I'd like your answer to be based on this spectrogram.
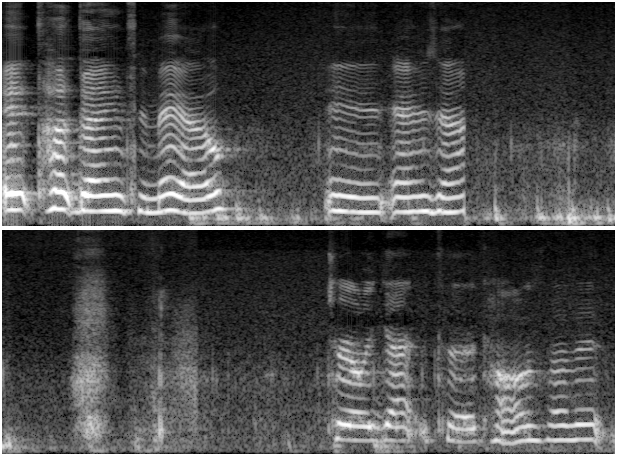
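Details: Dysarthria in a woman who lost the ability to speak properly about a year and a half earlier due to an autoimmune reaction to a virus.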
